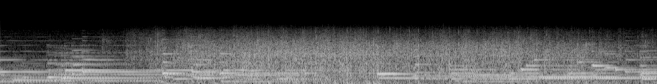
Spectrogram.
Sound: audience applauding

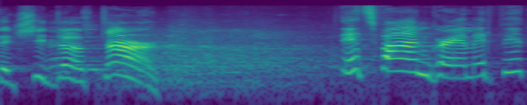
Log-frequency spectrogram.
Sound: audience laughs

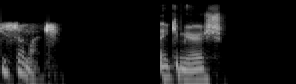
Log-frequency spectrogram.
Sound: silence

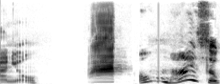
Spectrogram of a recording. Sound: quack

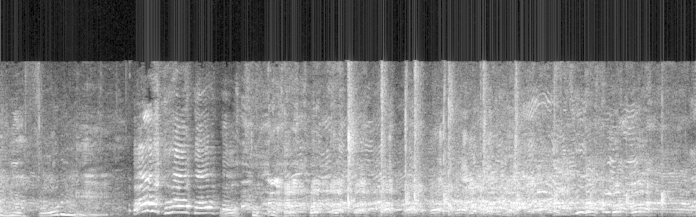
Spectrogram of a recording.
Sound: laughing

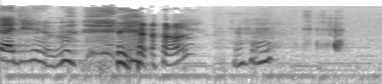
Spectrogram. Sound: laughing

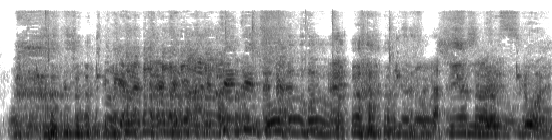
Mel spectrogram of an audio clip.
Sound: laughing

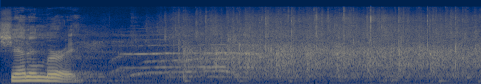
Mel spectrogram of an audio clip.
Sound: audience applause

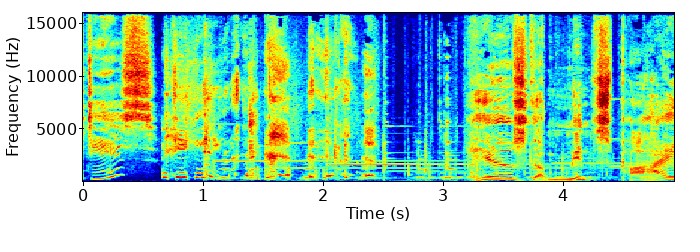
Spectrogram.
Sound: both giggling

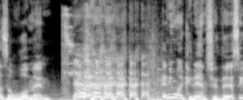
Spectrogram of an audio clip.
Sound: laughs

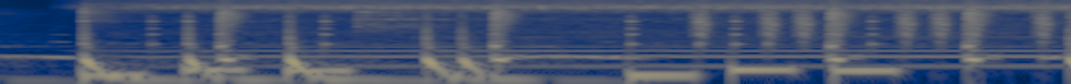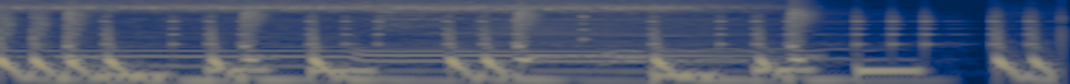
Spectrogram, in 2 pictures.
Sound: buzzing

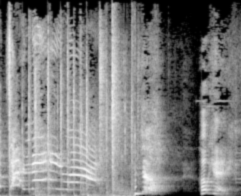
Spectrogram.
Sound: dad grunts

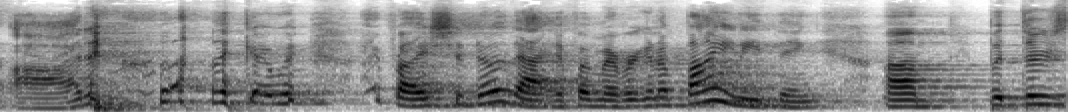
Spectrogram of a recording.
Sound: laugh

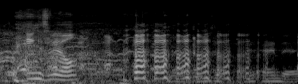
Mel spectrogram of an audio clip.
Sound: laughs; audience laughing

